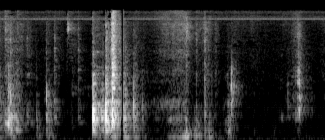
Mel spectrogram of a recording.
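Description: Handling sounds as plastic-sleeved photocards are set into a small cardboard box and the box lid is handled: soft rustles and a couple of knocks, the loudest a little under a second in.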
